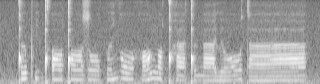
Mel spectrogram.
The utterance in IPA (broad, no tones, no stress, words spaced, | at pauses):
ǃə pʼiǃʼɒːǃɒːzɔ pəʎ ɔːhɒ ŋɒǃʰa ǃəŋaːlʲɔː taː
